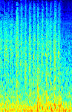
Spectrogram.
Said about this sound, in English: According to one of the pilots, the anti-aircraft fire was so thick it looked as if he could have climbed out of his jet and walked on top of it.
